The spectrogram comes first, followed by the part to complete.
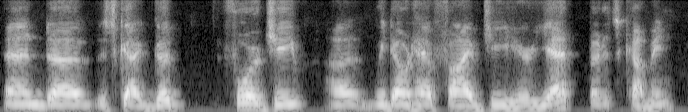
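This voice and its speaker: A man's voice: on the high side, fairly even intonation, measured pace. A man, a cruising guide author, joining a webinar by video call from his boat, enthusiastic with small restarts. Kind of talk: guest on a webinar.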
